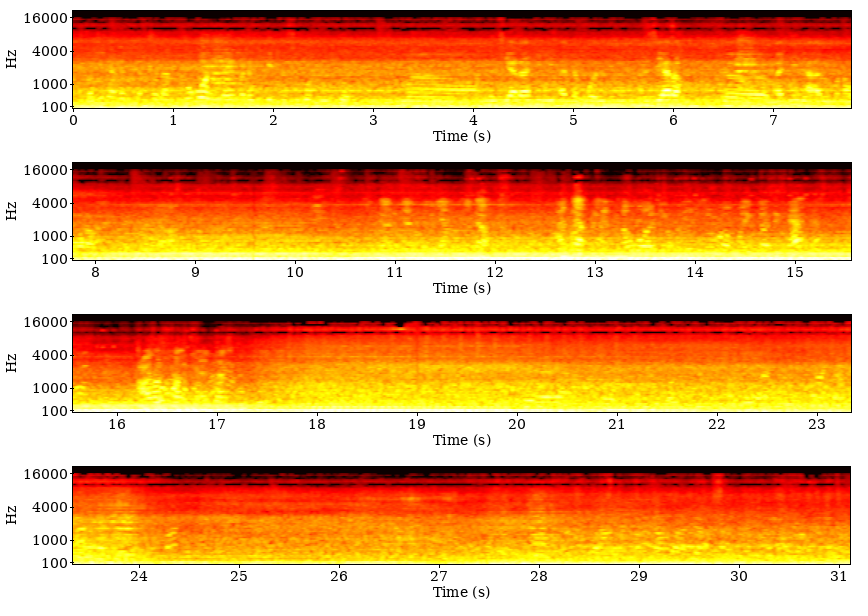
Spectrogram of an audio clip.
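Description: Road vehicle engine running with voices over it. About a quarter of the way in, a loud steady engine drone comes up; a little past the middle it drops to a lower pitch, then fades back under the voices.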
